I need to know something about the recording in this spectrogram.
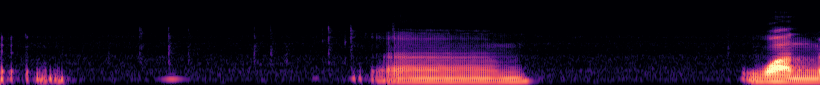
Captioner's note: keyboard clicking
